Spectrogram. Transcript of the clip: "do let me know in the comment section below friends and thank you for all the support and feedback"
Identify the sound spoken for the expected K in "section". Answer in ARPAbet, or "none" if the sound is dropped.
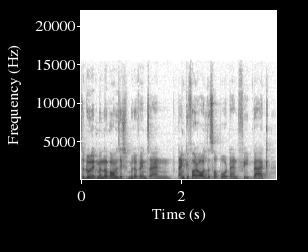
none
